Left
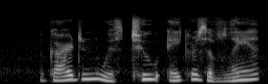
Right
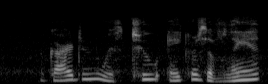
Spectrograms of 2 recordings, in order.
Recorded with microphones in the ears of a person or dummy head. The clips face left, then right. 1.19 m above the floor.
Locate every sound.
0.4 s a woman speaking: 45° left (ahead or behind); by 2.6 s 5° left (ahead or behind)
